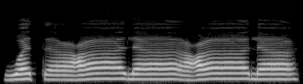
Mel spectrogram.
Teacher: عین وسطی حلق سے ادا کریں گے، ایک الف کے برابر لمبا کرنا ہے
